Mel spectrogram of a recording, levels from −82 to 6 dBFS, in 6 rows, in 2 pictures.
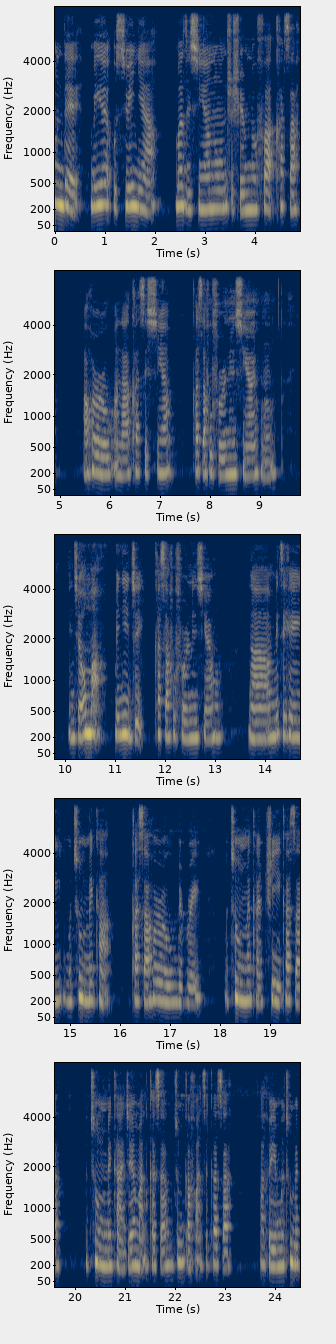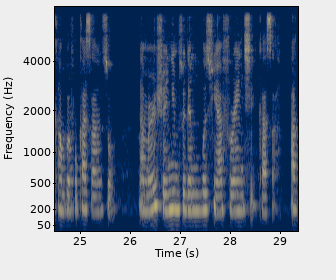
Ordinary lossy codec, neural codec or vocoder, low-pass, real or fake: none; codec, 16 kHz, 8 kbps, FreqCodec, larger model; 7.2 kHz; fake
